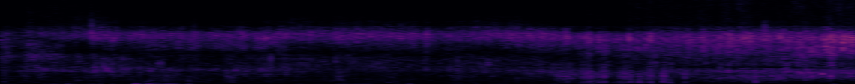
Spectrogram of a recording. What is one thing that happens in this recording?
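Water sprays from a hose and splashes onto the soil.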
